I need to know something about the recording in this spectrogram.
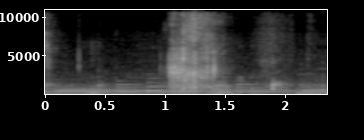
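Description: Soft background music with sustained notes, and about a second in a man who is crying takes one short, sharp sniff.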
